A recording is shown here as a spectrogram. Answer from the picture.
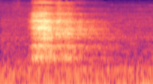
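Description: A man's audible breath, a single noisy rush of air starting about half a second in and fading after about a second, over a steady low hum.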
